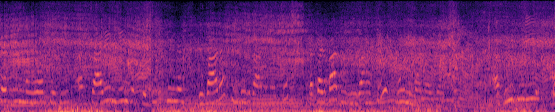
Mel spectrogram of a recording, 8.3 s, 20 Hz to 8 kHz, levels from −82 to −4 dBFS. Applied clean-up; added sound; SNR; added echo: none; Motorcycle; -3 dB; none.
